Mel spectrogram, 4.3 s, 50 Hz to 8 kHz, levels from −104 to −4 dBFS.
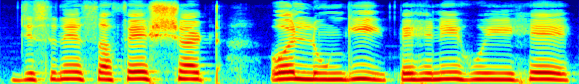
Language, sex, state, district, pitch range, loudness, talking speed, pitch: Hindi, female, Madhya Pradesh, Bhopal, 220-240 Hz, -13 LUFS, 110 wpm, 230 Hz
